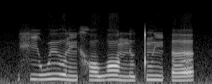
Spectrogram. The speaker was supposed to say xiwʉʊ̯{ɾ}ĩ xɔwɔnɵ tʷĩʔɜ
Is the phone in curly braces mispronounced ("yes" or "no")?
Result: no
